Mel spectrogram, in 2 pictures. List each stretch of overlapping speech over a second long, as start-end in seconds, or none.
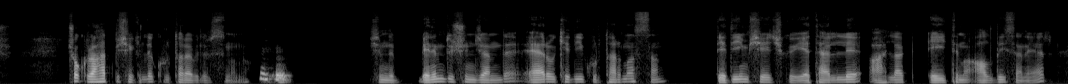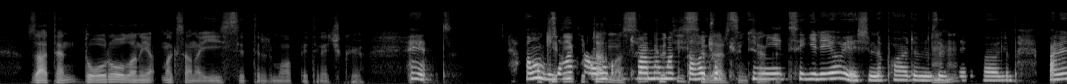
16.0-18.5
